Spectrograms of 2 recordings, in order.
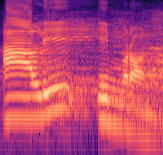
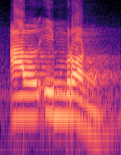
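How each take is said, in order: First: The first word is said as two-syllable 'Ali'. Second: The first word is said as short 'Al'. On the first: The speaker calls it right. "yang benar adalah Ali Imran" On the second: The speaker calls it wrong. "banyak yang salah baca menjadi Al Imran"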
